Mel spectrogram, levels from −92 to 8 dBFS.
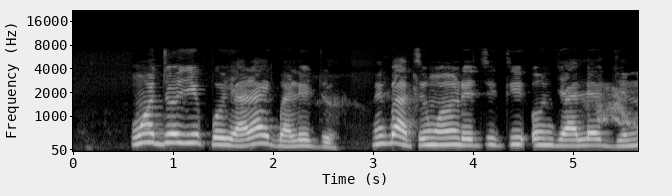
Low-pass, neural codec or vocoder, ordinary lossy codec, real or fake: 7.2 kHz; none; none; real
